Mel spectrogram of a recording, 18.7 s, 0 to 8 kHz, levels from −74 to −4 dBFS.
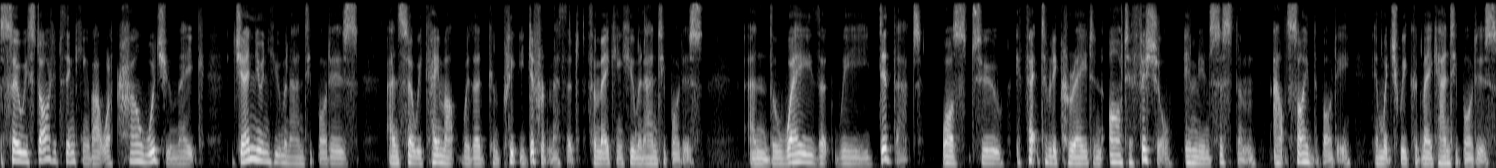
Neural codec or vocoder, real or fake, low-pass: none; real; 7.2 kHz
